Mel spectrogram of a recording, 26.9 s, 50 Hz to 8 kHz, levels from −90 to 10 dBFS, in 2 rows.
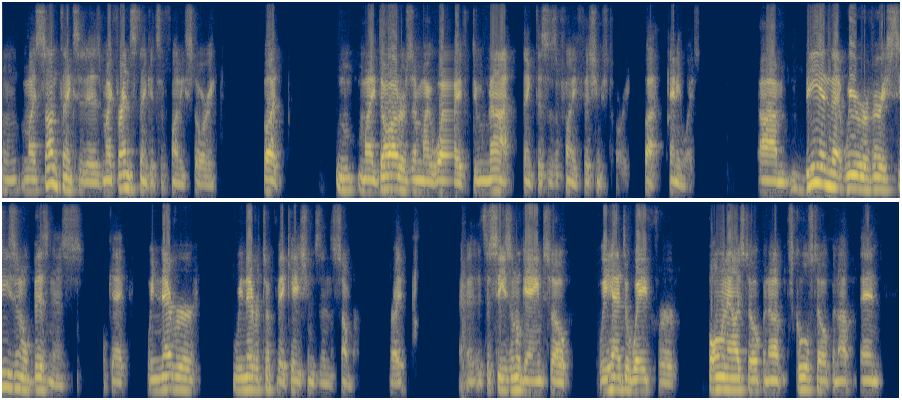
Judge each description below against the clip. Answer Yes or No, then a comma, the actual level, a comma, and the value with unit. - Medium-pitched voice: No, low, 125 Hz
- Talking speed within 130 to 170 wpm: Yes, average, 155 wpm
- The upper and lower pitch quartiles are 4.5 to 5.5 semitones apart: No, average, 3.3 semitones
